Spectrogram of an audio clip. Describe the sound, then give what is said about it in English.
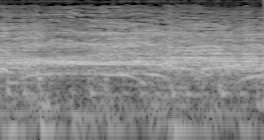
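Crowds cheer and shout as they greet a bus carrying freed hostages returning to Israel from Gaza, a dense, steady roar of many voices with no pause. “A bus carrying hostages is greeted by crowds on their return to Israel from Gaza.”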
